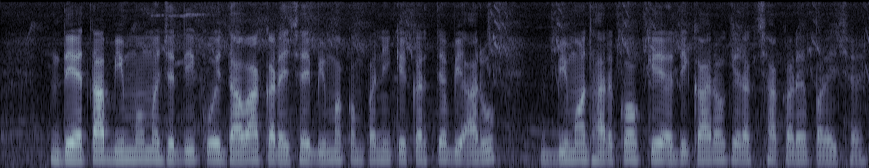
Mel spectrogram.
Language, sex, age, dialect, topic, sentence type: Maithili, male, 18-24, Angika, banking, statement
